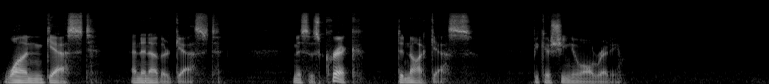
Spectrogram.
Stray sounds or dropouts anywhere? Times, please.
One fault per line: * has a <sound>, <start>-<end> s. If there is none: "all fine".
all fine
